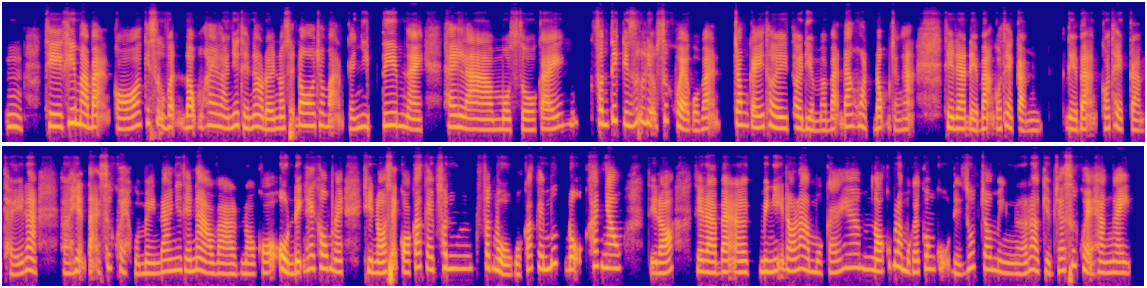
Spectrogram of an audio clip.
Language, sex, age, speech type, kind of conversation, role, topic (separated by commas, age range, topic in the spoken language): Vietnamese, female, 25-29, conversation, podcast, guest, Công nghệ sẽ giúp người cao tuổi như thế nào trong tương lai?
